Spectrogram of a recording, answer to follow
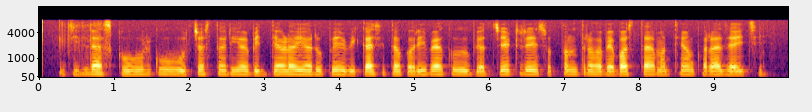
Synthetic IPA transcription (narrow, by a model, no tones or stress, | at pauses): d͡ʒilːaskulkuːʃɔst̪ʰɔɾijɔbid̪jaɭɔjɔɾupebikasit̪ɔkɔɾibakubjɔd͡ʒeʈɾeswɔt̪ɔnt̪ɾɔbjɔbɔst̪ʰamɔd̪ʱjɔkɔɾad͡ʒajt͡ʃʰi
